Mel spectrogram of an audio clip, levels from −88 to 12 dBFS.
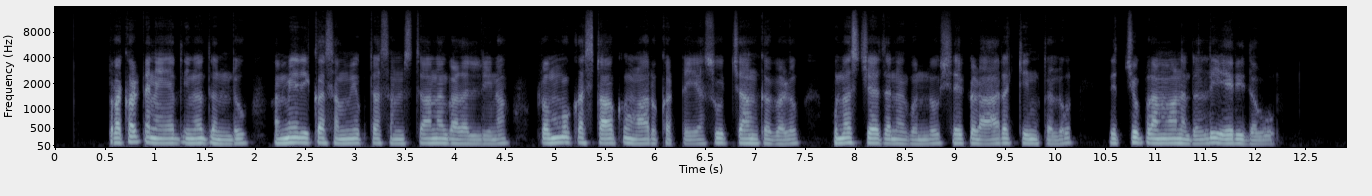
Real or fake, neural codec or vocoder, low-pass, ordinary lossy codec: fake; codec, 32 kHz, 1.9 kbps, SNAC; 14.4 kHz; none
